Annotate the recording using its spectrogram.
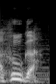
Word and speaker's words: hygge: Woman, you want a hygge. – What the heck? – Hygge. So hygge, people may have heard of this and not even known because it's pronounced differently than the way it's spelled.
